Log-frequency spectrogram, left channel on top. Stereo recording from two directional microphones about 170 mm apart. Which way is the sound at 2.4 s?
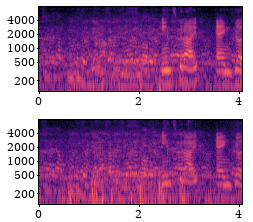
50° left (ahead or behind).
